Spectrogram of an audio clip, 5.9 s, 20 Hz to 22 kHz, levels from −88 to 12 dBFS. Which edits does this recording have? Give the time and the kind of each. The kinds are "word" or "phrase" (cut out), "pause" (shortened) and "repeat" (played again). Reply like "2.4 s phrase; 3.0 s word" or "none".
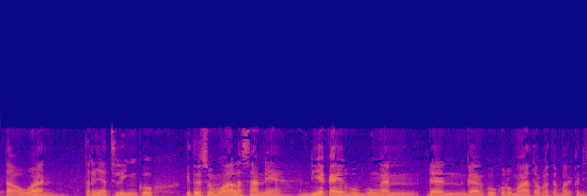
1.1 s word; 1.8 s pause; 3.4 s word; 4.3 s phrase; 4.8 s word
